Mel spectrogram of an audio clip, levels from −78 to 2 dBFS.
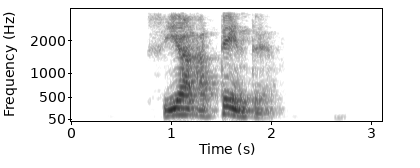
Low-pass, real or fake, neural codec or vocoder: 3.6 kHz; real; none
